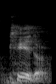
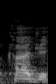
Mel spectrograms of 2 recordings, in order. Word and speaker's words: cadre: The government entities for many years have run on what they call a cadre, or cadre, depending on how you pronounce it.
